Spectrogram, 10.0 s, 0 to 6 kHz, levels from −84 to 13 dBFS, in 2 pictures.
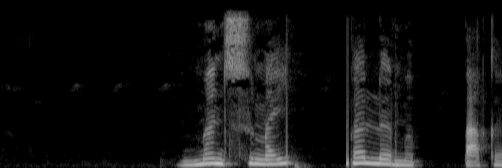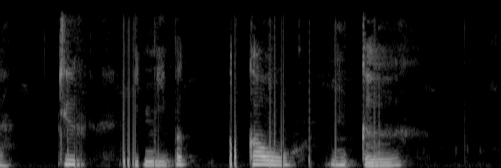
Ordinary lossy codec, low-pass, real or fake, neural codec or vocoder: AAC, 48 kbps; 5.4 kHz; real; none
